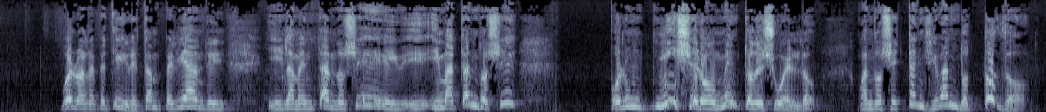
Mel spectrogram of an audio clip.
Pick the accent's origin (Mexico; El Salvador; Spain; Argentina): Argentina; Si yo soy argentino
